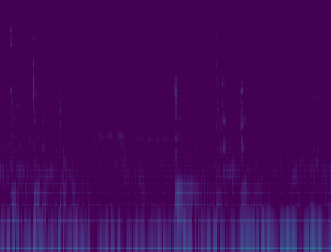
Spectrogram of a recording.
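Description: A keyboard shortcut is typed on a computer keyboard: a few quiet, separate key clicks in two small clusters, faint against a soft room background, with no talk.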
